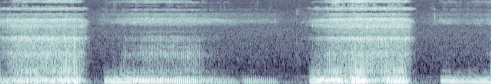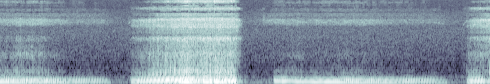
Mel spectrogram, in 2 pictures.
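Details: A dog snores in deep sleep, a low guttural rasp on each breath in followed by a gentler wobbling breath out, about nineteen snores a minute in an uneven rhythm.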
